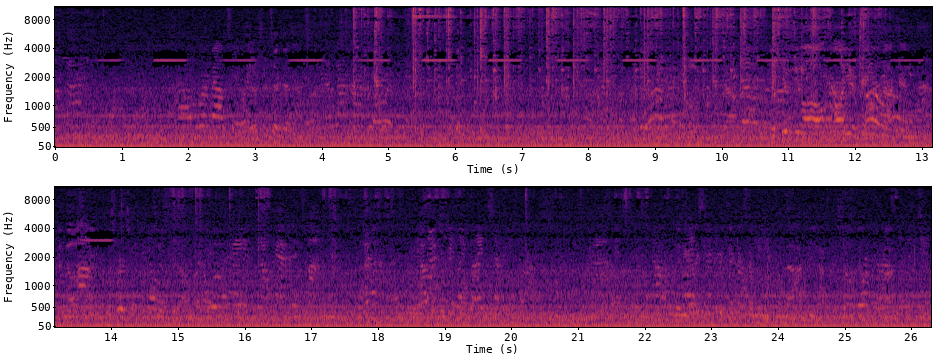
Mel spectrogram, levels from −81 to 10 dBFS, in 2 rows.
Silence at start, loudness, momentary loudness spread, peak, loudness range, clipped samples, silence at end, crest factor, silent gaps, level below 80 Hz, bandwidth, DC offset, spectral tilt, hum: 0 s; -31 LUFS; 6 LU; -8 dBFS; 5 LU; under 0.1%; 0 s; 22 dB; none; -36 dBFS; 11 kHz; 0.3%; -4 dB/octave; none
